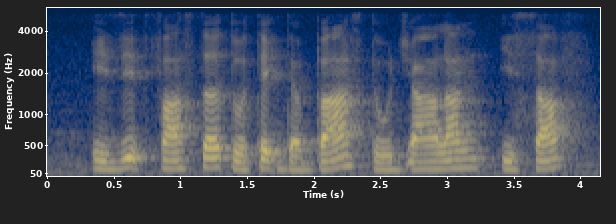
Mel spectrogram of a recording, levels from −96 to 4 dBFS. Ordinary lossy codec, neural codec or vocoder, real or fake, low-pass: none; none; real; 5.4 kHz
